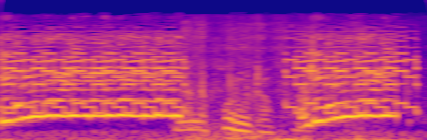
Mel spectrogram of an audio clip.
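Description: A telephone rings with a melodic electronic ringtone: a sustained tone phrase, a brief burst of quick warbling notes, then the tone phrase again, fairly loud.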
